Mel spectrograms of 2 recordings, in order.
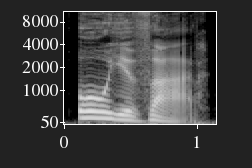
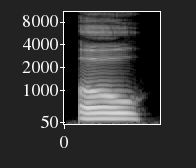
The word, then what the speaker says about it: ooievaar: This is the way we say ooievaar. Ooievaar. So the IE, the E, is here pronounced as a j, ooievaar. There is a light emphasis on the first syllable, ooievaar. O-je-vaar.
